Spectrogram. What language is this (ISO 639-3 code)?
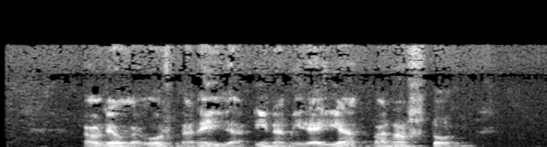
cat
